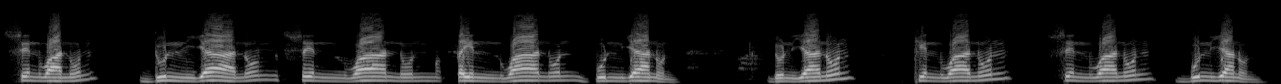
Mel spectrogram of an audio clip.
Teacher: Hanya ya atau wawu tanpa mim dan nun. Dalam satu kalimat maka tidak dengan gunnah, tidak dengan idgham, tapi dengan jelas. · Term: izhar mutlak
